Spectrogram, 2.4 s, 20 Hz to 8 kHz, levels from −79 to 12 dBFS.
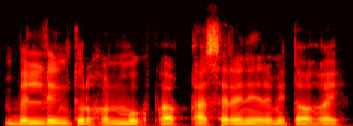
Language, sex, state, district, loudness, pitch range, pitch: Assamese, male, Assam, Kamrup Metropolitan, -18 LUFS, 90-100 Hz, 95 Hz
